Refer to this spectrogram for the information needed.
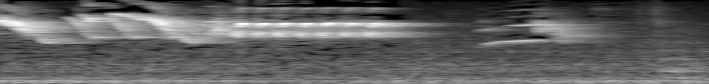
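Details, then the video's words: A goldfinch (chardonneret, Moroccan "steyla") sings a quick, high, tinkling twitter: tumbling notes, then a rapid run of repeated chips and a final short rising note. "Song of bird goldfinch"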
